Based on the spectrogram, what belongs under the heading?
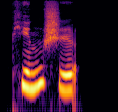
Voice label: "平时", Chinese

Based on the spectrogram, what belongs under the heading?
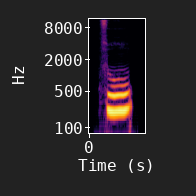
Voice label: "醋", Chinese

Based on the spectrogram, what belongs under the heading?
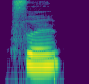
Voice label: "损", Chinese

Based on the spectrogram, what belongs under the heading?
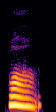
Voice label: "望", Chinese

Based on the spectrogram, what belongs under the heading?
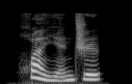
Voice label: "换言之", Chinese

